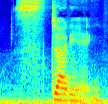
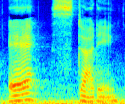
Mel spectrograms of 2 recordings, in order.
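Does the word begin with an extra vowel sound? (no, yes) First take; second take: no; yes. First: The word starts directly with the s sound. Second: An extra vowel sound comes before the word. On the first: The speaker calls it right. "Please remember to say studying" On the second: The speaker calls it wrong. "not e studying or estudying"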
